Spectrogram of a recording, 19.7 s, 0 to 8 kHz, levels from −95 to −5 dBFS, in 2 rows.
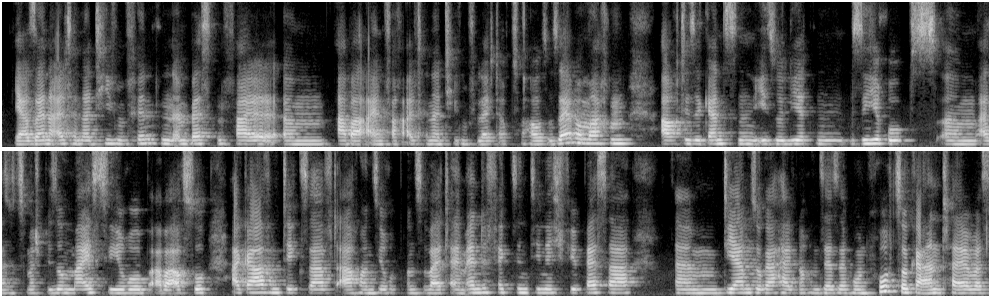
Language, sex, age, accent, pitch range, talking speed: German, female, 20-39, German, 190-210 Hz, 165 wpm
